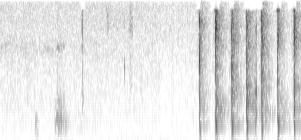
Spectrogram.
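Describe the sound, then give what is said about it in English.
A person pats their chest with a hand: a quick, steady run of about seven dull thumps, following a few scattered soft taps and rustles. “I'm patting my chest.”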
